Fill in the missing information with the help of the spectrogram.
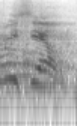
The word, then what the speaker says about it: Recio: Daniel Riccio. – Daniel Riccio. F*** yeah. How do you spell that last part? – R-E-C-I-O.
